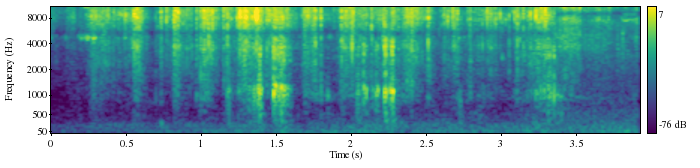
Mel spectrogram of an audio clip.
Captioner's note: sound of eating something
